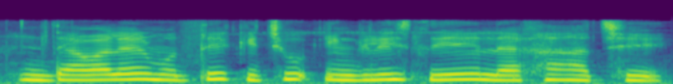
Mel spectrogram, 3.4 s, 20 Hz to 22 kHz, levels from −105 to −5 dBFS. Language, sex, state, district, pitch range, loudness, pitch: Bengali, female, West Bengal, Alipurduar, 230-255 Hz, -12 LUFS, 240 Hz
